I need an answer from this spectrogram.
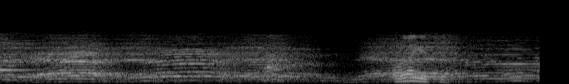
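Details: Lowing of cattle at a livestock market in Kars, Turkey, where calves, heifers and young bulls are offered for sale: overlapping, sustained moos run almost without a break, with one louder, rougher bellow near the end.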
